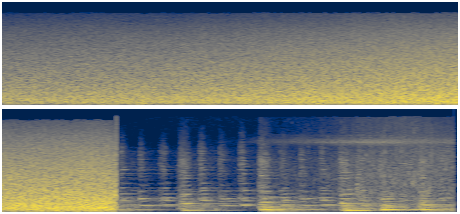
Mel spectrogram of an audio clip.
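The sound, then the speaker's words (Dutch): The afterglow of the Big Bang rendered as sound: a dense, surf-like hiss and roar swelling steadily louder for about six seconds, then cutting off abruptly into a rhythmic musical intro. “Ja, dit is het dan. De gloed van de oerknal.”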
